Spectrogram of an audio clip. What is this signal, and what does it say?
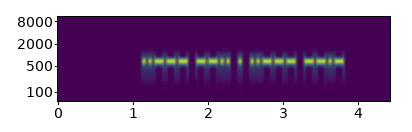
Morse code, heard as a keyed tone, about 30 wpm, 700 Hz. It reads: 2ZE2Q
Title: Code Groups - 5 Letter:Numbers - 30wpm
